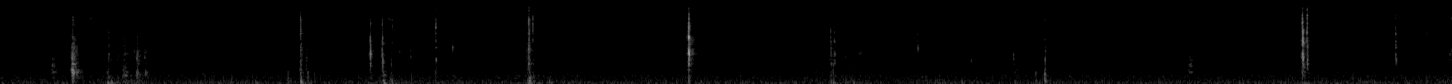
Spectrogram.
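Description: An egg-shaped, solid, hand-sized bar of clear glycerin soap with colored soap cubes inside is held in one hand while a metal box-cutter blade scrapes and shaves thin curls off its surface. The result is quiet, sharp, bright scraping clicks and crunches that come at irregular intervals over a low, steady background hum.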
